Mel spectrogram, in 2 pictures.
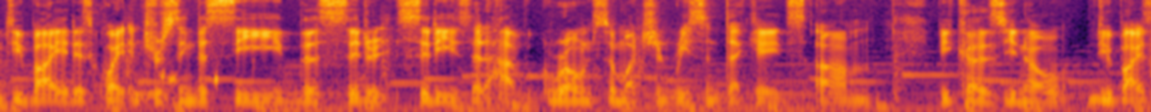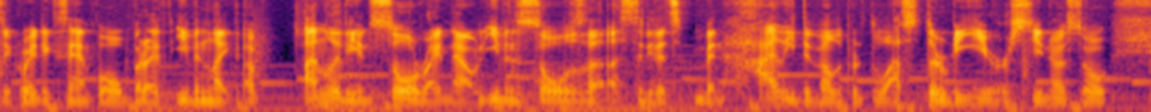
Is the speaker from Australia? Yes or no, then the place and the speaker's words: no; Okinawa, Japan; born there; I remember I was born in Okinawa, Japan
